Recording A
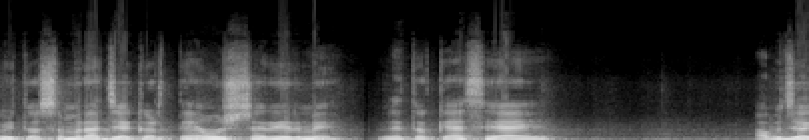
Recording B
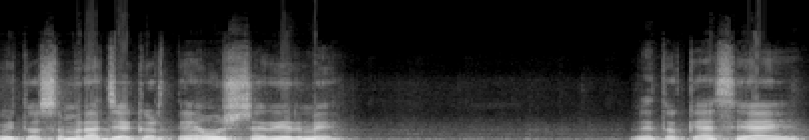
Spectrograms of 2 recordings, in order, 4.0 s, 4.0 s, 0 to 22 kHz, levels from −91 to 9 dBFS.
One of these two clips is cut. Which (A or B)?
A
